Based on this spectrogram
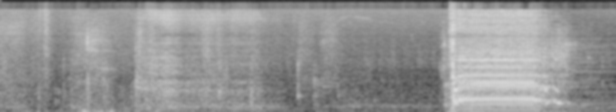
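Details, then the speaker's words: Small portable air compressor after replacing a seized bearing: handling noise, then a brief even motor hum with steady pitch, compressing and building a little pressure; normal compressor running. "so now it should be compressing so we might actually hear it oh yeah so we actually have some compression in here which is great"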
